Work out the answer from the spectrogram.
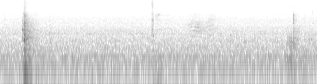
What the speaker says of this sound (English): Oh, cat's found something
